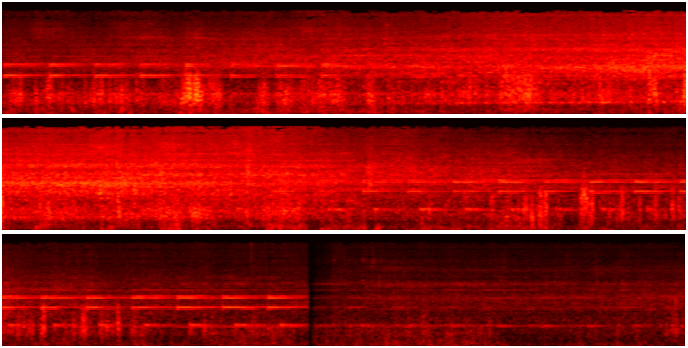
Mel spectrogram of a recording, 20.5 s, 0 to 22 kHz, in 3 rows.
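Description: Electric train running along the track, the wheels clicking over rail joints under a steady rumble, with several steady whining tones held over it. The sound drops suddenly about 17 seconds in.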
